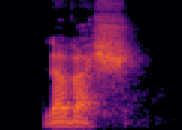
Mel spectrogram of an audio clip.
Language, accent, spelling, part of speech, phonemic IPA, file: French, France, la vache, interjection, /la vaʃ/, LL-Q150 (fra)-la vache.wav
- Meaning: Exclamation of surprise or astonishment: crap!, dammit!, shucks! holy cow!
